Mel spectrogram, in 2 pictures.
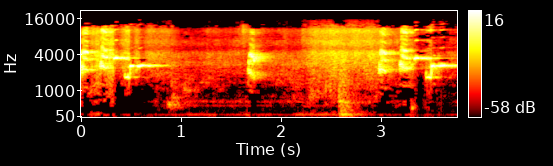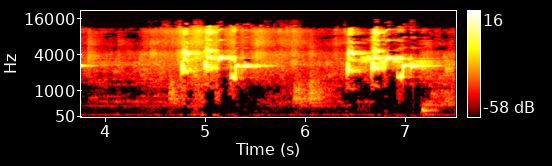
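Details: Chatty sooty-headed bulbul pouring out dense song to challenge rivals: three bursts of bright chirpy notes, each ending in a clear slurred whistle, separated by brief pauses with faint rustling.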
